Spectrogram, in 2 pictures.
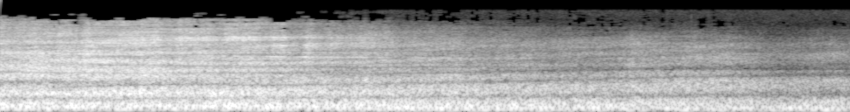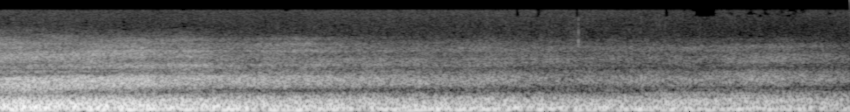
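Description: A jet airplane flying past: a loud engine rumble with a whine whose pitch falls as it passes, then fades steadily away.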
